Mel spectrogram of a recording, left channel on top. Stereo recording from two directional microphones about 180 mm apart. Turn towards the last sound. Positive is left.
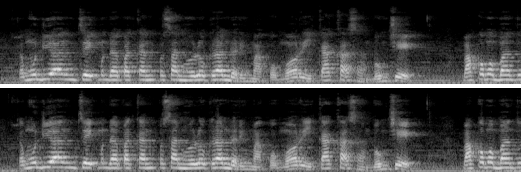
turn(degrees=-35)  # may be behind; listen again after turning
